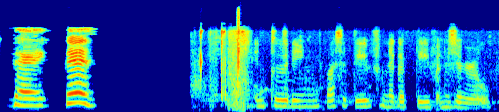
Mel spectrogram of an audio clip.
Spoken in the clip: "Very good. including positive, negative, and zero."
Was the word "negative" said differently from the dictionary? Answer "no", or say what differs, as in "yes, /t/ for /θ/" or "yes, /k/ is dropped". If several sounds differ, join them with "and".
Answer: no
